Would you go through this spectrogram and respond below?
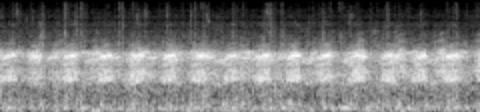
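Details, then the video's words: Frogs calling on a rainy countryside night: steady rhythmic croaking in a dense chorus, pulses arriving roughly three times a second, with a faint low background hum. "개구리 소리"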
